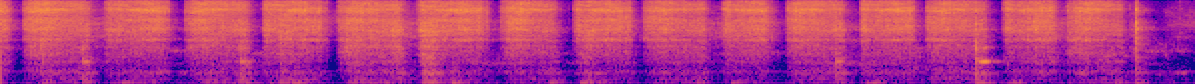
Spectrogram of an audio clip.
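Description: Steady rasping strokes of a knife drawn across a sharpening stone on a Konigsberg Crutch guided sharpening system, about fifteen evenly spaced passes in a regular rhythm, close up with no talking.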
